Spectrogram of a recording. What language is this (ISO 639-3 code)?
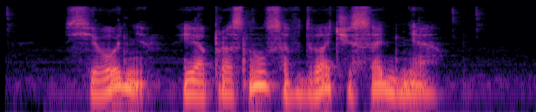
rus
